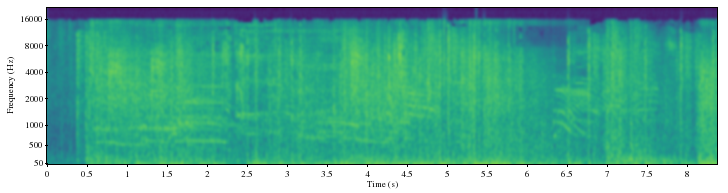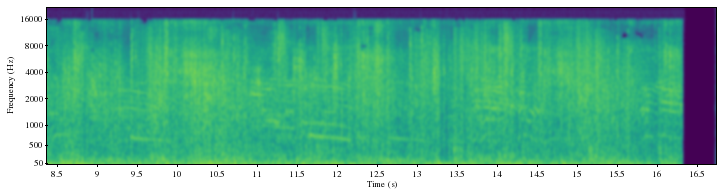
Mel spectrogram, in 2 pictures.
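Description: Artillery fire and explosions in a Civil War battle in Ultimate General: Civil War at Malvern Hill, a loud dense barrage of overlapping booms and gunfire volleys running continuously, with voices faintly mixed in.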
